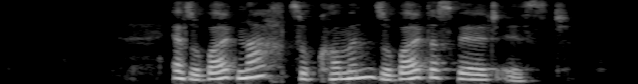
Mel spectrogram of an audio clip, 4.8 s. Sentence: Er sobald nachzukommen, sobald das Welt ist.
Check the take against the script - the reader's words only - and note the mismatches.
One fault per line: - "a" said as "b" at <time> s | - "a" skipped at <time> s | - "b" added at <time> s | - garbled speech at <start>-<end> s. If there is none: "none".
none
